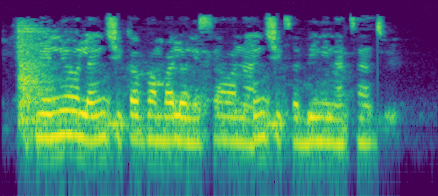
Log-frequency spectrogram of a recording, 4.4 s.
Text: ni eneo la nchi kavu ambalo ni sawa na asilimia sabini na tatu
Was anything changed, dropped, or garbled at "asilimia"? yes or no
yes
